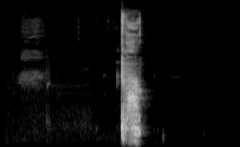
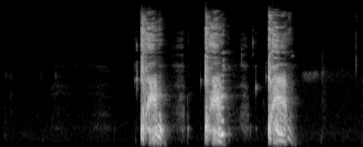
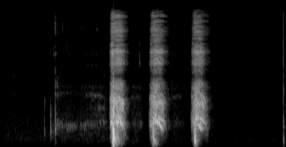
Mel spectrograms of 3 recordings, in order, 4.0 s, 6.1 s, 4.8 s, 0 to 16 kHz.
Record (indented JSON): {
  "cough_length": "4.0 s",
  "cough_amplitude": 31297,
  "cough_signal_mean_std_ratio": 0.22,
  "three_cough_length": "6.1 s",
  "three_cough_amplitude": 32156,
  "three_cough_signal_mean_std_ratio": 0.34,
  "exhalation_length": "4.8 s",
  "exhalation_amplitude": 32768,
  "exhalation_signal_mean_std_ratio": 0.23,
  "survey_phase": "beta (2021-08-13 to 2022-03-07)",
  "age": "45-64",
  "gender": "Female",
  "wearing_mask": "No",
  "symptom_cough_any": true,
  "symptom_fatigue": true,
  "symptom_headache": true,
  "symptom_other": true,
  "symptom_onset": "8 days",
  "smoker_status": "Never smoked",
  "respiratory_condition_asthma": false,
  "respiratory_condition_other": true,
  "recruitment_source": "Test and Trace",
  "submission_delay": "1 day",
  "covid_test_result": "Negative",
  "covid_test_method": "RT-qPCR"
}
